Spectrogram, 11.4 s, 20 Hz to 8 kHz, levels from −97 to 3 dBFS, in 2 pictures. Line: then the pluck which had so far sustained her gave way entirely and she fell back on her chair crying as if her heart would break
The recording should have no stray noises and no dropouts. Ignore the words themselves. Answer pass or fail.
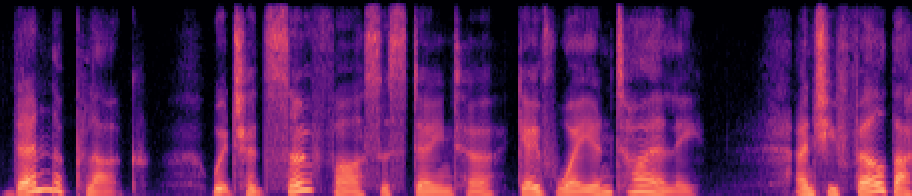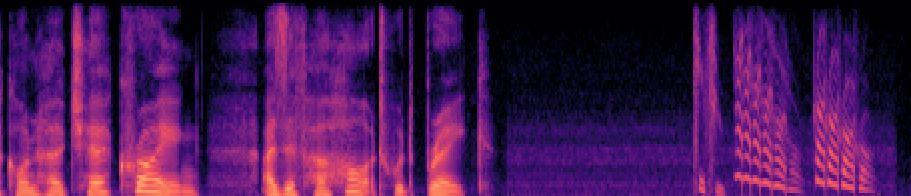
fail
